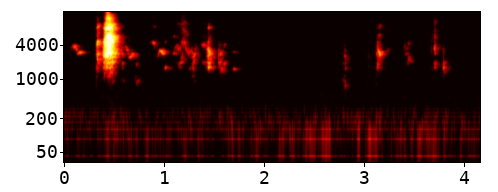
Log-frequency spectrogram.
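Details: Budgerigar singing: a sudden loud harsh chirp opens a soft run of quick high twitters and chatter, then sparse quiet chirps over faint low hum.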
